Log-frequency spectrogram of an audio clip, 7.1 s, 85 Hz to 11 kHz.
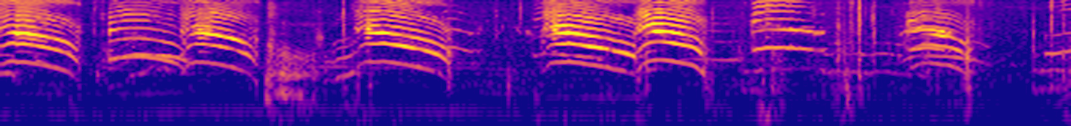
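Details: A crowd of seven kittens, four to five weeks old, raised in a yard by two sibling mother cats, meowing together in June 2017; loud, high, bending mews pile up in overlapping pairs with a brief scuffling noise.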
